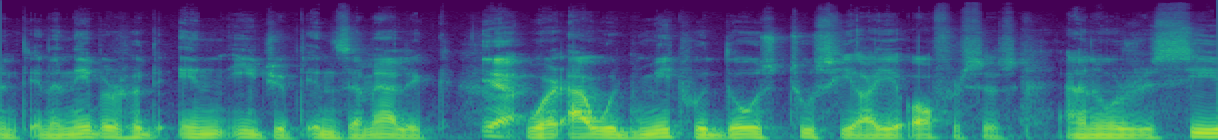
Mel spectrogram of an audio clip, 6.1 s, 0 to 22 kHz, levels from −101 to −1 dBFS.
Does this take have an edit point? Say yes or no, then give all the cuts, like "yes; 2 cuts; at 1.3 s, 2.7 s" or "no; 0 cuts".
no; 0 cuts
